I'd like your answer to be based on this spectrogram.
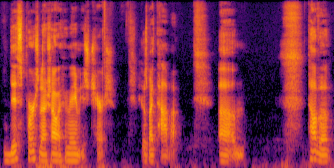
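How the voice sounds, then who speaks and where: A young man talking in a loose, rambling vlog style, full of fillers and slang, his voice nasal from a cold. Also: lowish voice. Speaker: photographer vlogger.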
